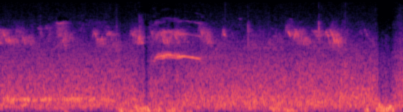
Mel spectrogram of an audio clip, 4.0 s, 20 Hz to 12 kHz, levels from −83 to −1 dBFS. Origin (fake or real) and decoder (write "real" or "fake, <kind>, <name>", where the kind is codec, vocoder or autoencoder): real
